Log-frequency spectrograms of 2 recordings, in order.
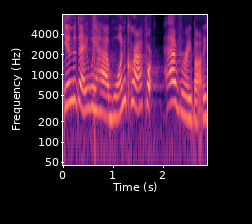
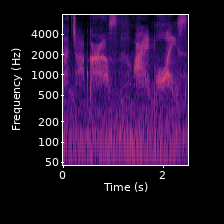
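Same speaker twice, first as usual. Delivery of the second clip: soft, unvoiced whispering. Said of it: "let's whisper".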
